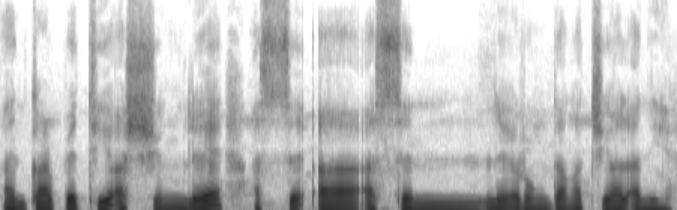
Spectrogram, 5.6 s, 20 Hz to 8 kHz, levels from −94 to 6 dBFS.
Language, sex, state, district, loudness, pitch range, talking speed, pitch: Mizo, female, Mizoram, Aizawl, -17 LUFS, 160-175 Hz, 170 wpm, 170 Hz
